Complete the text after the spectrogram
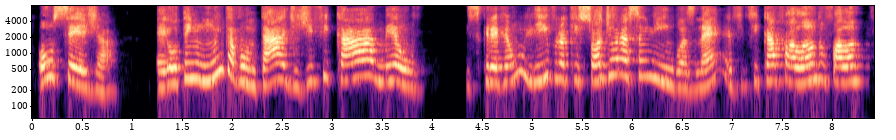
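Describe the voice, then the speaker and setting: Brazilian woman hosting a live, bit high voice, lots of um and hesitating as she asks stuff. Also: lively intonation, moderate pace, a bit bright. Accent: Brazilian Portuguese. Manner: hesitant, many fillers while asking questions. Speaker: live show host. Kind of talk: casual live interview. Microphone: video call.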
